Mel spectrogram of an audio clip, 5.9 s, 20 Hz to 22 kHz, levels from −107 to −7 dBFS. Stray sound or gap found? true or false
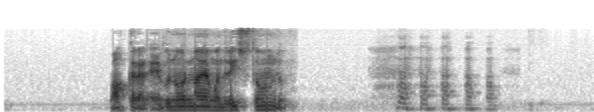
true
